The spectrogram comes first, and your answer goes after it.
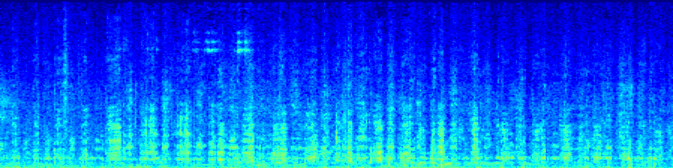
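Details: Bullmastiffs clashing at a dog show, heard as rapid, steady panting with scattered whimpers amid a noisy indoor hall full of crowd murmur and chatter.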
